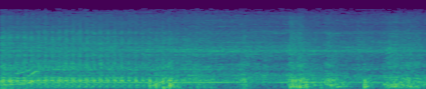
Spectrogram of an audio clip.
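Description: Electric hand mixer running steadily, its beaters whipping eggs, sugar and SP emulsifier into a thick, pale sponge-cake batter in a bowl.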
